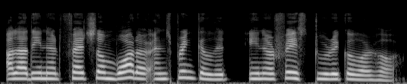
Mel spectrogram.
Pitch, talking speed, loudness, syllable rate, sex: 255 Hz, 205 wpm, -16 LUFS, 5.8 syllables/s, female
